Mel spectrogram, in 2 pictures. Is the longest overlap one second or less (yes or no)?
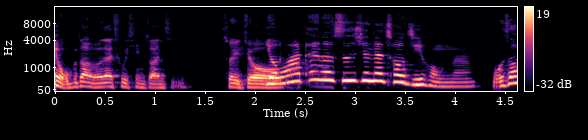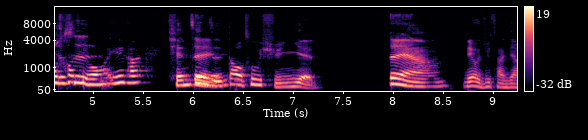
yes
